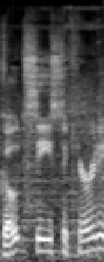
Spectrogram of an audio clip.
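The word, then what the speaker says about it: Goatse Security: and they're getting the goatsy picture they're called goatsy security is that my pronouncing that correctly yeah that's right we're analyzing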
